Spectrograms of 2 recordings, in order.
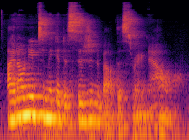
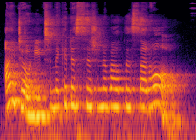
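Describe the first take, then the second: First: Said in the usual way. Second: Higher, quick dismissal of the whole decision; high-pitched self-talk. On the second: Acted. Acted self-talk, second of two versions.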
